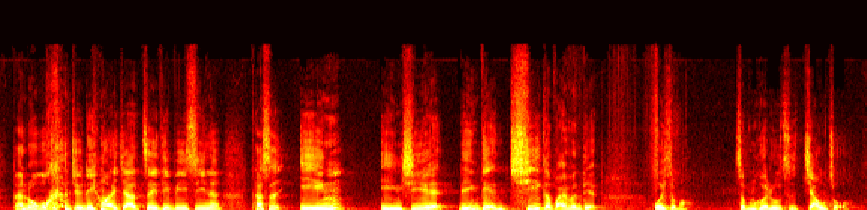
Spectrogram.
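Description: With a Taiwanese accent, a man speaks at a moderate pace in a high pitch with very wide pitch swings on a very clean recording with a silent background. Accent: Taiwanese Mandarin. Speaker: talk show host. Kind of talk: political talk show. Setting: studio.

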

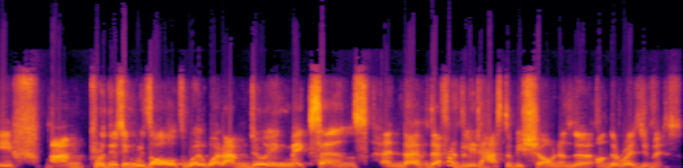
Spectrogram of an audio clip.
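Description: Speaking at a moderate pace and a medium pitch, a woman with a Spanish accent is heard over noticeable background noise. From Argentina. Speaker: corporate treasury executive. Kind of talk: interview.

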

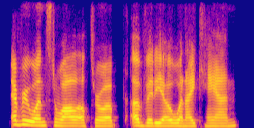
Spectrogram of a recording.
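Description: A woman's medium-pitched voice in a Pacific Northwest accent, with a dry, close sound and no echo. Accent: General American (Pacific Northwest). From US Pacific Northwest. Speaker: actor and author. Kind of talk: interview.

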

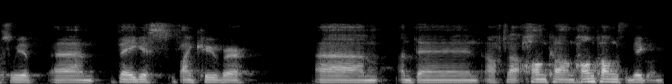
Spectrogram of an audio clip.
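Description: In an Irish accent, a man speaks at a fairly slow pace against a quiet background. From Ireland, Dublin area. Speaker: professional rugby sevens player. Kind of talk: interview.

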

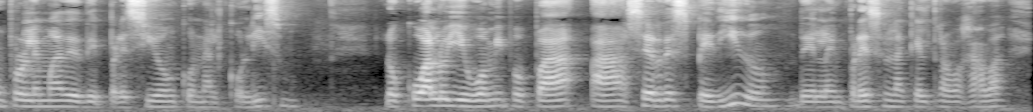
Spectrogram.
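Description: The speaker talks at a moderate pace with a Mexican accent. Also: woman. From Mexico, Michoacán. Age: 40s. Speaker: business coach. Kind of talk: interview.

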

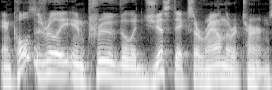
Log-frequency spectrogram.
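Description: A man talks at a moderate pace in a normal speaking voice with ordinary pitch variation. The recording is very clean, with a silent background. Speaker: podcast host. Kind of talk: casual news discussion.

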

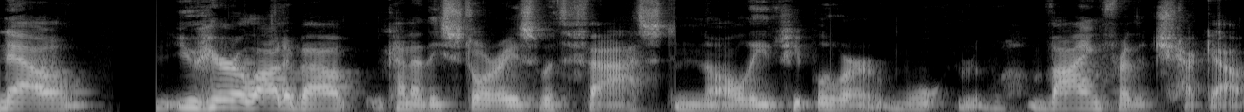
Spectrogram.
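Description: A man with an American accent and a normal speaking voice, fairly high in pitch, with ordinary pitch variation and a moderate pace, on a very clean recording with a silent background. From Lebanese-Armenian, raised in Los Angeles. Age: 40s. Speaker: tech founder and venture investor. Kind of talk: interview.

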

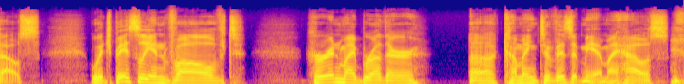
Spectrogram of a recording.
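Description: In a very clean recording with a silent background, a man with a plain, everyday voice and an American accent speaks at a fairly slow pace, with ordinary pitch variation. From US Northeast, Vermont and New Jersey. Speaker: musician. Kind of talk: casual chat.

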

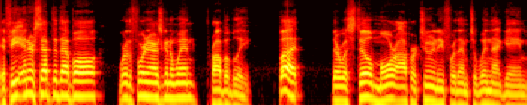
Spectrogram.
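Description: A man with an American accent and fairly high pitch talks at a moderate pace with very wide pitch swings against a quiet background. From Northern California. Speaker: sports podcaster. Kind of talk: casual interview. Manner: hesitant fillers.

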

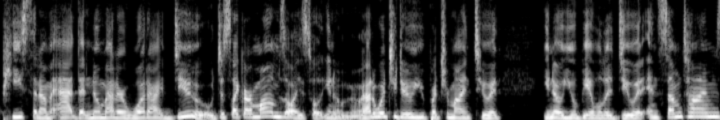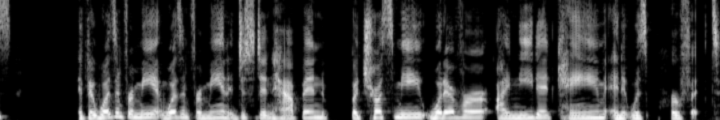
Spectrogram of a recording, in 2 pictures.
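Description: A woman's unremarkable speaking voice, medium in pitch with ordinary pitch variation, very even in loudness and fairly quick, on a very clean recording with a silent background. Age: 40s. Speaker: business owner. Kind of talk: interview.

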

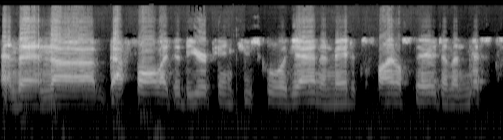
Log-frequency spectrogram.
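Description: With an American accent, the speaker delivers the words in a flat monotone, hardly pausing at all. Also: man. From US, New York area. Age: young. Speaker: professional golfer. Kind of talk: interview.

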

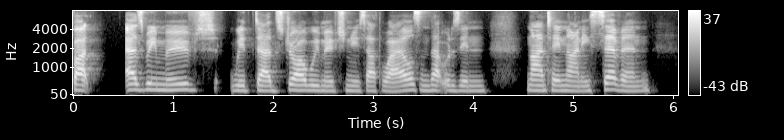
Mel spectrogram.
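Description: A woman's medium-pitched voice with an Australian accent, fairly quick and in a monotone, flat intonation, on a very clean recording with a silent background. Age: 30s. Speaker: professional ski cross athlete. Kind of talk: interview conversation.

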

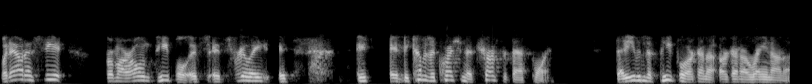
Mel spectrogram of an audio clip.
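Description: A man talks at a very fast pace in a high pitch with lively intonation. Long pauses interrupt him often. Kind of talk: radio call-in, absurdist rant. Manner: stammering, indignant and earnest, halting with repeated words.

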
